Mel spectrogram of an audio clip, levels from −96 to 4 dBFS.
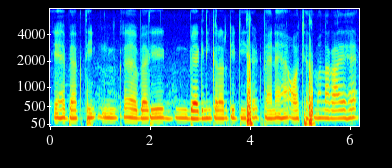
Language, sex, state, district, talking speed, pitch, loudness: Hindi, female, Bihar, Jahanabad, 145 wpm, 210 Hz, -19 LUFS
